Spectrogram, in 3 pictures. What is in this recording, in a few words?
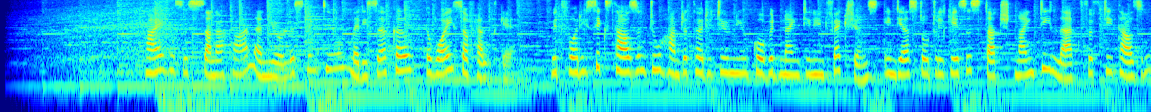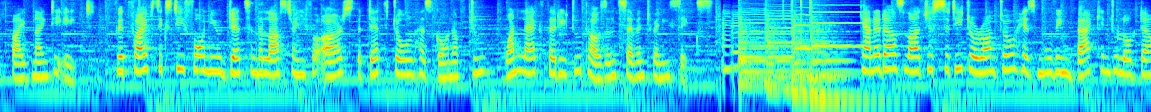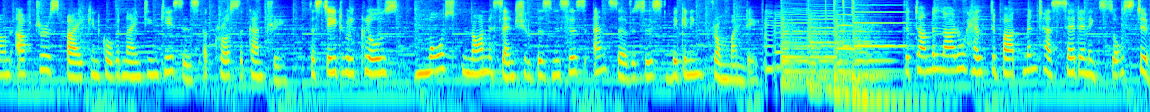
english news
